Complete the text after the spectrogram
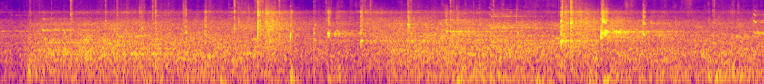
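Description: Rackets strike a shuttlecock back and forth.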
